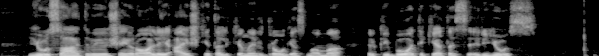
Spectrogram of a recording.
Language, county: Lithuanian, Kaunas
